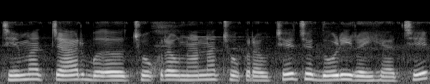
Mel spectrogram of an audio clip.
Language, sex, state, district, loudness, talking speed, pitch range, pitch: Gujarati, female, Gujarat, Gandhinagar, -14 LUFS, 155 wpm, 195-225 Hz, 210 Hz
